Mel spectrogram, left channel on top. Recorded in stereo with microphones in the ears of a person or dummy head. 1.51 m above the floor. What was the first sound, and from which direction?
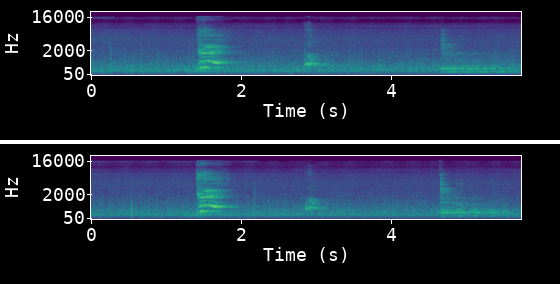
A shout, 65° right (ahead or behind).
